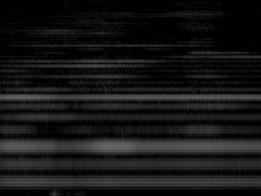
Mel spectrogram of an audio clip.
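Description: A single sustained bowed violin D string note holds steady for two seconds, clear and close, with a bright, even tone.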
